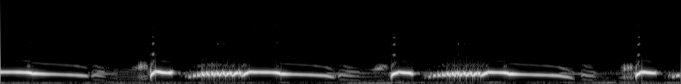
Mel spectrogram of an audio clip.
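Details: Barbary dove coos intended to coax a quiet bird into song: smooth falling tones, short forceful rising notes and vibrating rolled coos, cycling roughly every two and a half seconds in a calm indoor setting.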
